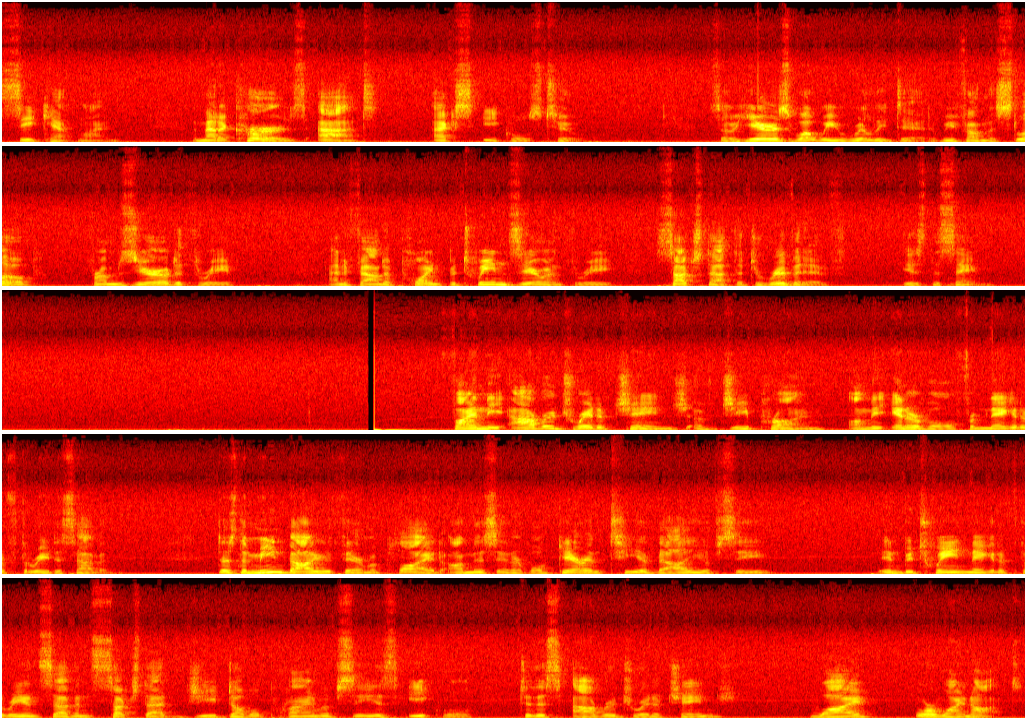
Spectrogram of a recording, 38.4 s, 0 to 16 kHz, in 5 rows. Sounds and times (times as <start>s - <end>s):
Narration, monologue: 0.0s - 38.3s.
